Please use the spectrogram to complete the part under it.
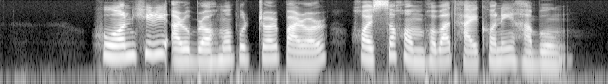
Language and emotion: Assamese, neutral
